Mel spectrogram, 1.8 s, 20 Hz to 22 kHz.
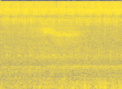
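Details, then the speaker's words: Fiat 500 Pop 1.2 petrol, 5-speed, about 95,000 miles, ticking over with a soft, fast puffing chuff on the exhaust note; exhaust blow traced to a leaking exhaust manifold gasket. "yeah it looks like it's um leaking from the gasket the exhaust manifold gasket"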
